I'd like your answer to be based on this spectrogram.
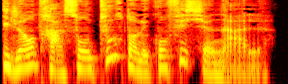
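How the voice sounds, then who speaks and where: A woman reading a novel aloud in an expressive storytelling manner. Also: low-pitched, brisk, husky, dry recording, studio quality. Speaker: audiobook narrator. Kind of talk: scripted narration.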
